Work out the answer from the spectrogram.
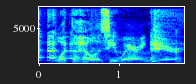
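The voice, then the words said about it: Gravelly Batman character voice. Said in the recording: “You could do it in a Batman voice.”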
